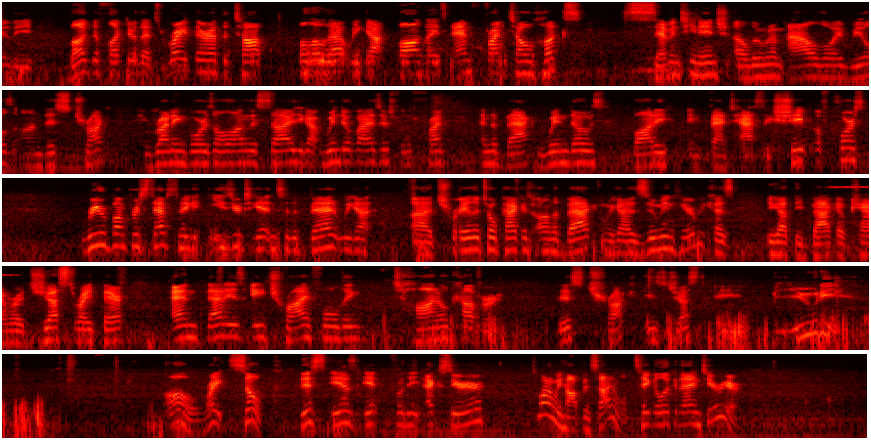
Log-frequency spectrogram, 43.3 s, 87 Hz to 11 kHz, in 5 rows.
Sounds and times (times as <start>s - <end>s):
Speech: 0.0s - 17.3s, 18.2s - 31.0s, 31.6s - 34.5s, 36.3s - 42.1s.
